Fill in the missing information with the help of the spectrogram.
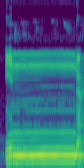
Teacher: Di sini ada nun bertasydid, maka kita membacanya dengan dengungan.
